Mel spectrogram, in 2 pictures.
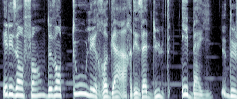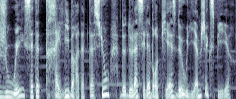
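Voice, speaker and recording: A man telling a spooky family story aloud, playful and expressive. His voice is mellow and a little husky, with a lively pitch that rises and falls. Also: a little slow, few pauses, faint music behind. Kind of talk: reading a story aloud to a child.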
